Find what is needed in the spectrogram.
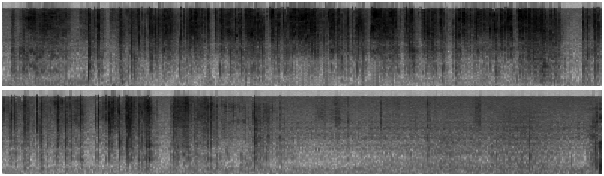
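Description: Hockey card pack's foil wrapper crinkling and tearing as it is pulled from the box and ripped open, dense and continuous for the first six seconds or so. A few scattered crinkles follow, then it goes quiet.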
